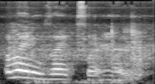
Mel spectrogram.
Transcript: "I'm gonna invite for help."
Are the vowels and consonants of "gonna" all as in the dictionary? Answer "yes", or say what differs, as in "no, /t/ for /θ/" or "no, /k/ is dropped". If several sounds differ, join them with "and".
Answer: no, /n/ is dropped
